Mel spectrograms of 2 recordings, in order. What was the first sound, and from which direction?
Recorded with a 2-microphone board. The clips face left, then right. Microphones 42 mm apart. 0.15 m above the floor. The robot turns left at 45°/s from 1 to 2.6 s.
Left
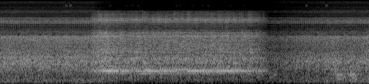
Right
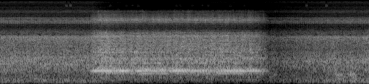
Only background noise.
